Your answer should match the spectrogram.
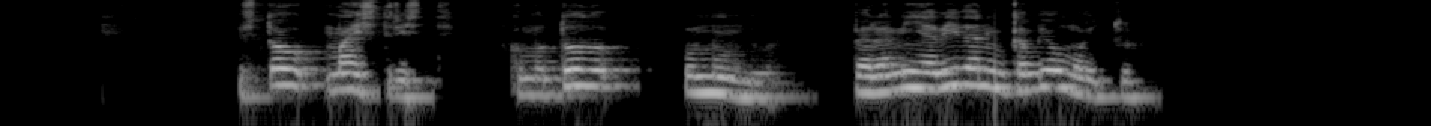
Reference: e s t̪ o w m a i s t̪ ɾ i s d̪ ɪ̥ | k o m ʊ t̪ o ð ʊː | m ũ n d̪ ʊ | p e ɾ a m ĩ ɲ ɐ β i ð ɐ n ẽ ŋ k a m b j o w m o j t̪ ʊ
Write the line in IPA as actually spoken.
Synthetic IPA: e s t̪ o w m a j s t̪ ɾ i s t̪ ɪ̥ | k o m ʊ t̪ o ð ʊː | m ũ n d̪ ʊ | p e ɾ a m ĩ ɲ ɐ β i ð ɐ n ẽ ŋ k a m b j o w m o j t̪ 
